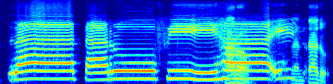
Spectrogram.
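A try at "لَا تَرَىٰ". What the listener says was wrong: Bukan taru. La taro, bukan taru. La tara fiha iwaja.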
